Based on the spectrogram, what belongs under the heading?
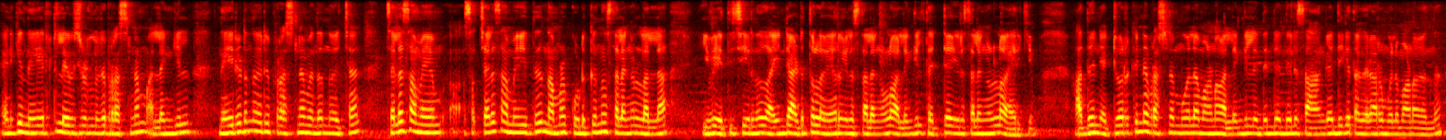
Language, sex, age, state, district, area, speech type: Malayalam, male, 18-30, Kerala, Idukki, rural, spontaneous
